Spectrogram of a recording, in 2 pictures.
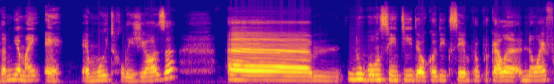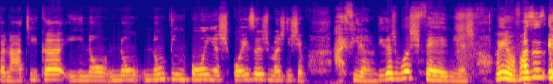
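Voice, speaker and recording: A young woman with an Angolan Portuguese accent, co-hosting a casual chat and thinking aloud with many pauses and fillers. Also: medium pitch, darkish tone. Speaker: podcast co-host.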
